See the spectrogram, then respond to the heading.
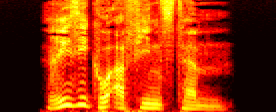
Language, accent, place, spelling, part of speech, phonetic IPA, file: German, Germany, Berlin, risikoaffinstem, adjective, [ˈʁiːzikoʔaˌfiːnstəm], De-risikoaffinstem.ogg
- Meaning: strong dative masculine/neuter singular superlative degree of risikoaffin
